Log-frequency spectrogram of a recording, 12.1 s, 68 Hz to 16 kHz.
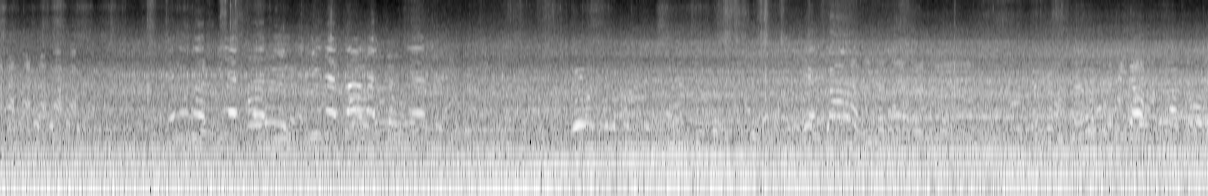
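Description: Engine of a Volvo BV202 tracked over-snow carrier running under load as the vehicle crawls through a muddy pond; about five seconds in the engine revs up and holds the higher speed.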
